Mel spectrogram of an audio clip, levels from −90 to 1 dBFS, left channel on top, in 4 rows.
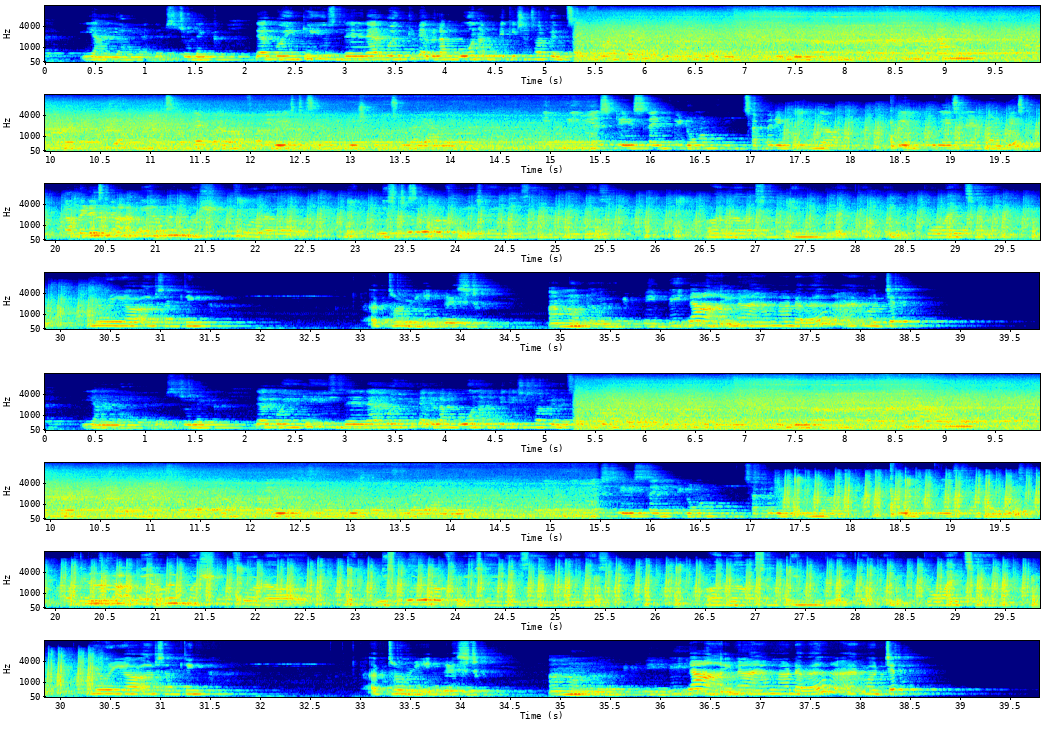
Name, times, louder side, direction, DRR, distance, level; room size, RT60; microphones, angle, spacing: voice 1, 0.4-1.7 2.1-8.1 8.9-9.3 9.7-14.1 14.9-18.0 18.5-19.8 20.1-21.4 23.2-24.0 26.6-26.8 30.8-31.1 33.3-33.7 34.0-34.2 34.9-36.5, equal, 50° left, 0 dB, 4.6 m, -31 dB
sound 1, 5.3-15.5, equal, 5° right, 0.9 m, -29 dB
voice 2, 8.6-9.1 18.4-18.5 20.3-22.6 22.9-25.6 26.5-28.4 28.7-29.5 30.3-31.4 33.0-34.2 35.1-35.3 36.3-38.4, right 1 dB, 30° right, 5 dB, 1.7 m, -30 dB
sound 2, 17.3-30.5, right 4 dB, 85° right, 2.5 m, -32 dB
28.0 x 19.0 x 5.3 m, 1.2 s
head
